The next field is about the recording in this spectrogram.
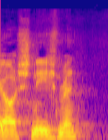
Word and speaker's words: Nijman: Nijma, how do you say his last name? – Yosh Nijman.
